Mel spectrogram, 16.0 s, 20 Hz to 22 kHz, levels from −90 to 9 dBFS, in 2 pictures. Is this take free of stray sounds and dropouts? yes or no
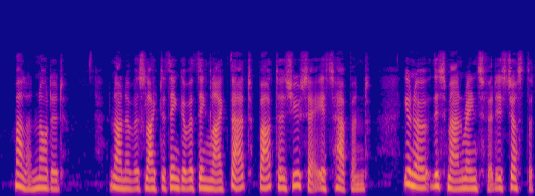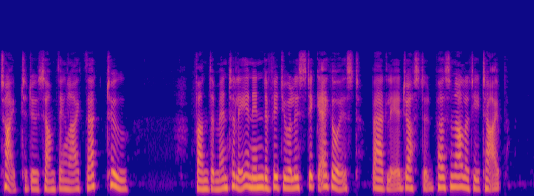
yes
